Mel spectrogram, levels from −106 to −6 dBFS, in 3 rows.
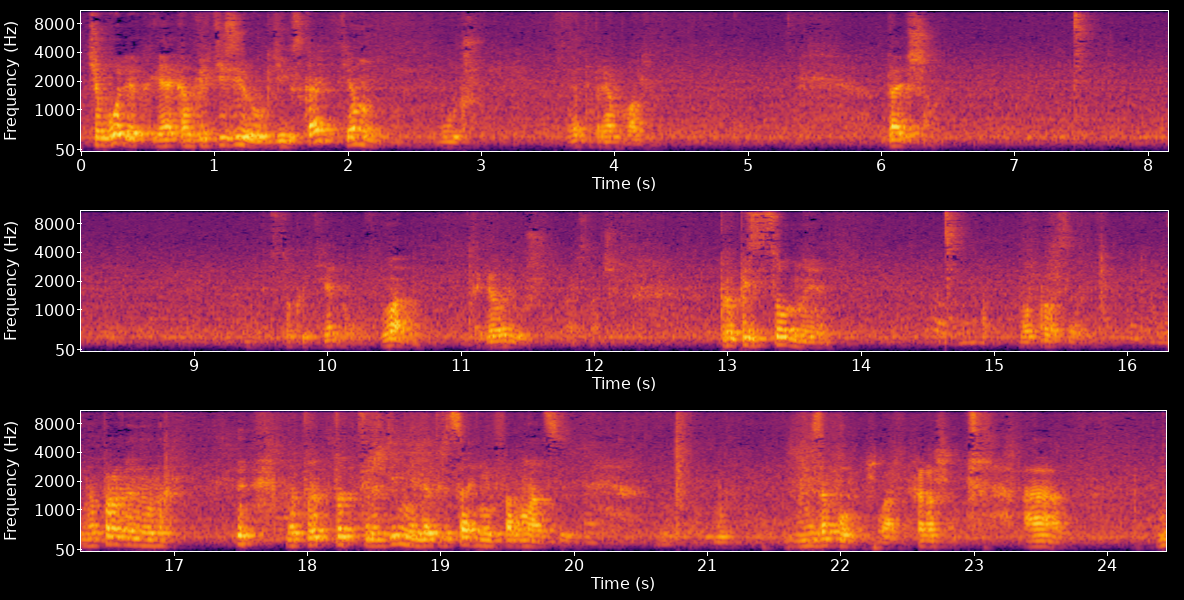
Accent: native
